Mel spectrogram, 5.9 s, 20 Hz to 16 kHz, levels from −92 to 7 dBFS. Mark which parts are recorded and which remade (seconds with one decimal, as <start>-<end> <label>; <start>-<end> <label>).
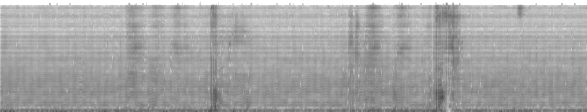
0.0-5.9 remade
